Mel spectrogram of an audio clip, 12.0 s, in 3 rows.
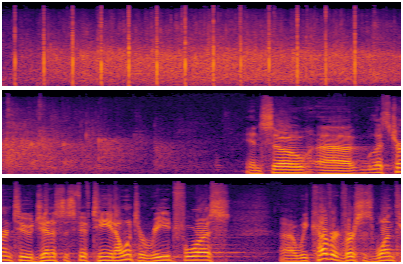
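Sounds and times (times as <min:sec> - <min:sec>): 
audience applause for volunteers: 0:00.0 - 0:05.8
speech: 0:06.4 - 0:11.9.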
